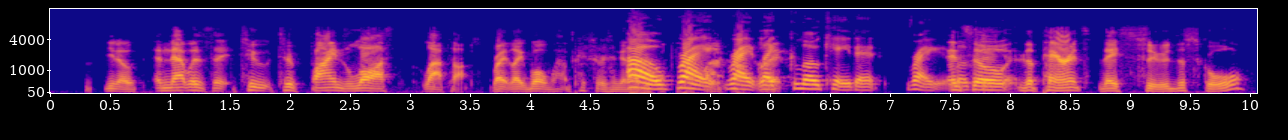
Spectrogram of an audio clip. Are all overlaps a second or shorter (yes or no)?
no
